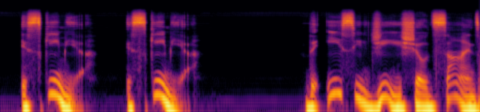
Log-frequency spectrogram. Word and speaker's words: ischaemia: Ischaemia. British spelling again has extra A compared to American. The SCH makes a K sound here, not sh, not ch, K. Ischaemia. Ischemia.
